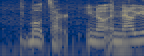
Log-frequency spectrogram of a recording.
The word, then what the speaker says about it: Mozart: know it's mozart it's most people say mozart and it's like pizza mozart you know and now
